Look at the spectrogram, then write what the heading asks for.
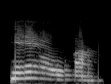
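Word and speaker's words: Jehová: É com H. Tem H aqui no meio. Mas como H, ele muda, não tem problema. Mas então, como se pronuncia o nome de Deus em espanhol? Jeová. Jeová. Isso. Jeová.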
